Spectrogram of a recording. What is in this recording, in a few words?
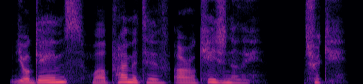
upset; fertig classic games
